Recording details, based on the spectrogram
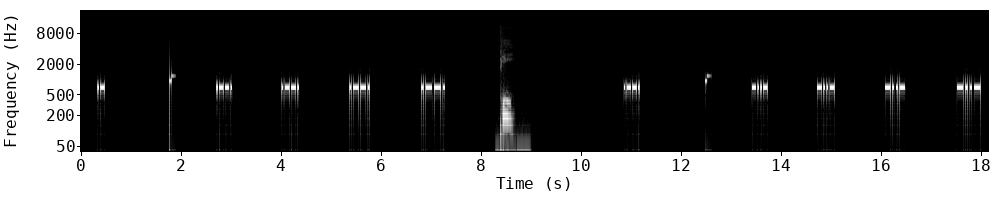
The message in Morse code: A PPPP P XXXX

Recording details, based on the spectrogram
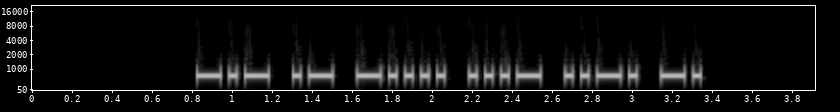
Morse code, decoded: KA6VFN

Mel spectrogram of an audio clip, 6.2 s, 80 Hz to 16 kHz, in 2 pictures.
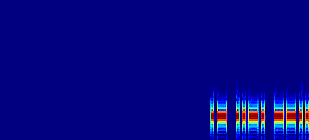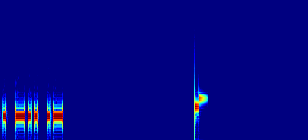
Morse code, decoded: AF7DA

